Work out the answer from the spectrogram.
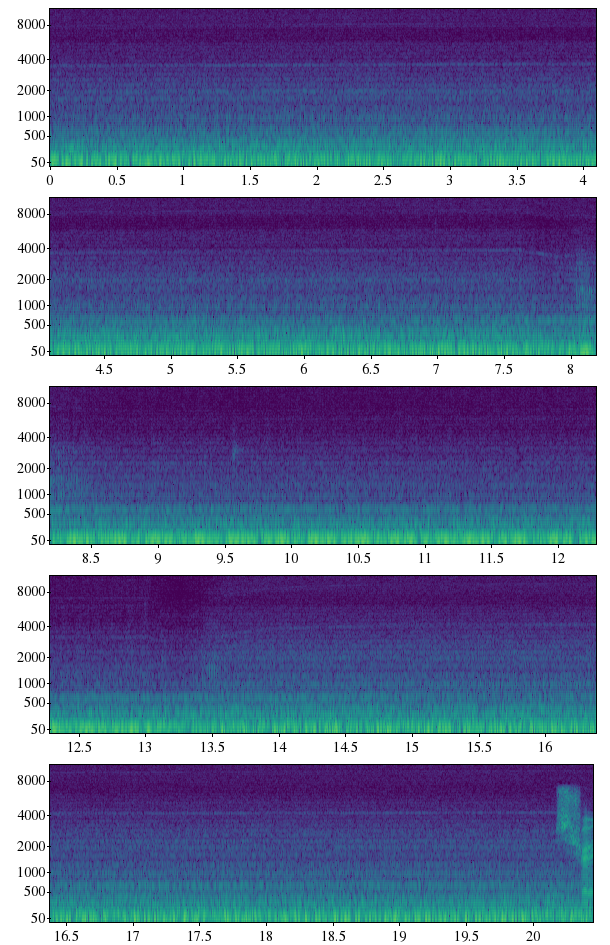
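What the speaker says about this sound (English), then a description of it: "I think I put a Cummins in it just for sound" The Cummins engine of a truck in American Truck Simulator drones as a steady, loud, low rumble for the whole stretch, with slight shifts in pitch and a short break partway through, heard from the cab.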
